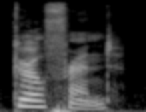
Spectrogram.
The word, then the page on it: girlfriend: American English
